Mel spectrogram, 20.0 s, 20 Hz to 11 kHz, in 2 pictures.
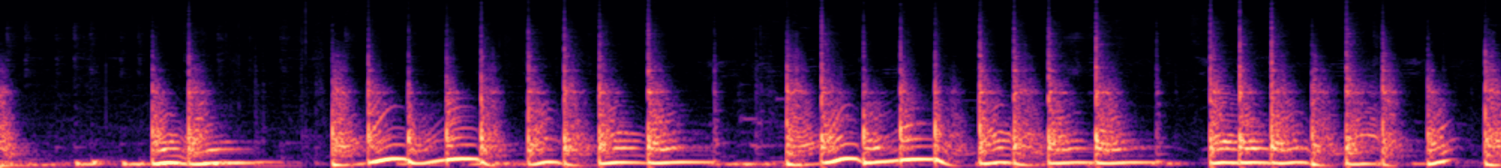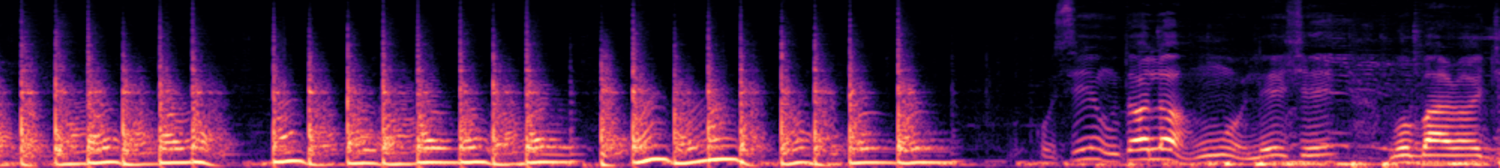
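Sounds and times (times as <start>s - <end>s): talking drum struck with stick: 0.0s - 16.5s.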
